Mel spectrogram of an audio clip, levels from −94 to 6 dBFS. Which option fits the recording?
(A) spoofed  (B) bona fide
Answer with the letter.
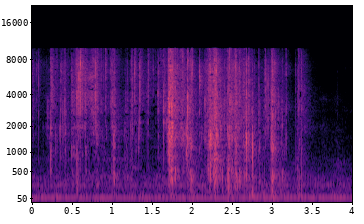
B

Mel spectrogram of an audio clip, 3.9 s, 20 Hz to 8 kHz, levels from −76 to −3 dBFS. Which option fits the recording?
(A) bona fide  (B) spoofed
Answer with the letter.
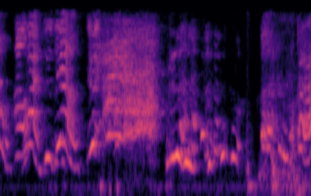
A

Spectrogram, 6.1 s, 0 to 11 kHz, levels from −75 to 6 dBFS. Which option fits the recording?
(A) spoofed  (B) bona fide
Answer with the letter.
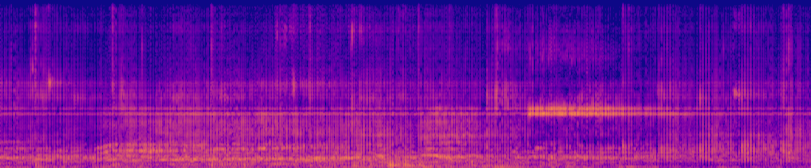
A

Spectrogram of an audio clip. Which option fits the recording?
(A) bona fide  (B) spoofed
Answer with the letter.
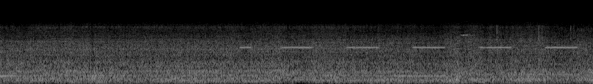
B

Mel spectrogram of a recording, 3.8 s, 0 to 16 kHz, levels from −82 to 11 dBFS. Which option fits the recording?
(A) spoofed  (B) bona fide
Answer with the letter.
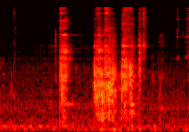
A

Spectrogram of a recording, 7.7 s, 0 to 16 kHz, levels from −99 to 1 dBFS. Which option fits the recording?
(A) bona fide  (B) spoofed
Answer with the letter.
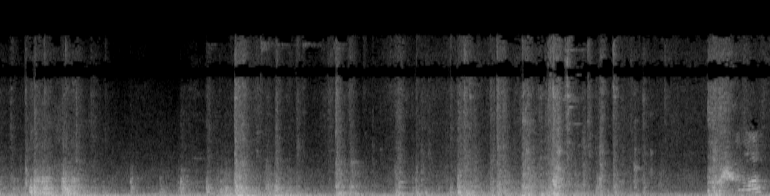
A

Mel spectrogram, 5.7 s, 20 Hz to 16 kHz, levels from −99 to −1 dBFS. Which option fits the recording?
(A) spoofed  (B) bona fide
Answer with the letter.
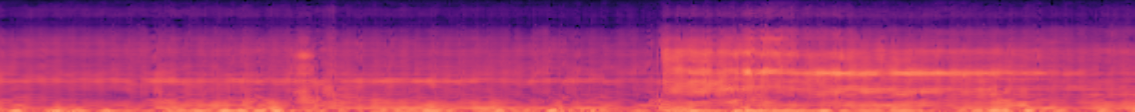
A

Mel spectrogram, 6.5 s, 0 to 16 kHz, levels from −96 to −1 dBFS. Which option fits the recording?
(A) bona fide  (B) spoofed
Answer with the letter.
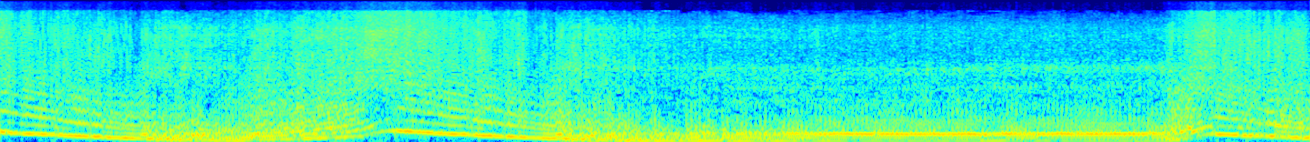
B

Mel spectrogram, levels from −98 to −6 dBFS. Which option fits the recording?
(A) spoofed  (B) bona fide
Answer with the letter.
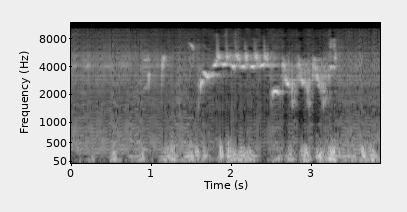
A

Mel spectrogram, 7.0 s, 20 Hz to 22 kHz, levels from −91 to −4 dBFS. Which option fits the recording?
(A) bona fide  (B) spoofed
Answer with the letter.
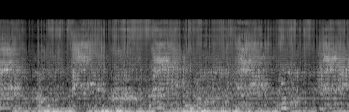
B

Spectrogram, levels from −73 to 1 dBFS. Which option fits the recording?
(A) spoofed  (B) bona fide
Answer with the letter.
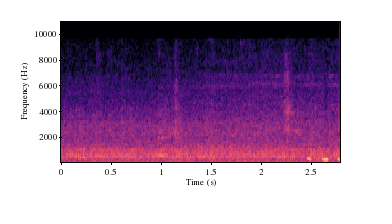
A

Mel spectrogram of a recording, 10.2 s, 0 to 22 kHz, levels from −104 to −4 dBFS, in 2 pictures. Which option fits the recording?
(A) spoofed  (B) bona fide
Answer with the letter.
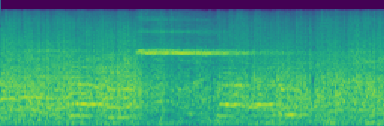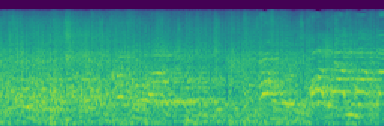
A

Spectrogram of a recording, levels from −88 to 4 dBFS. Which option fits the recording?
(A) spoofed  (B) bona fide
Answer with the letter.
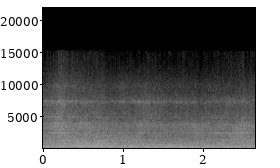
A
